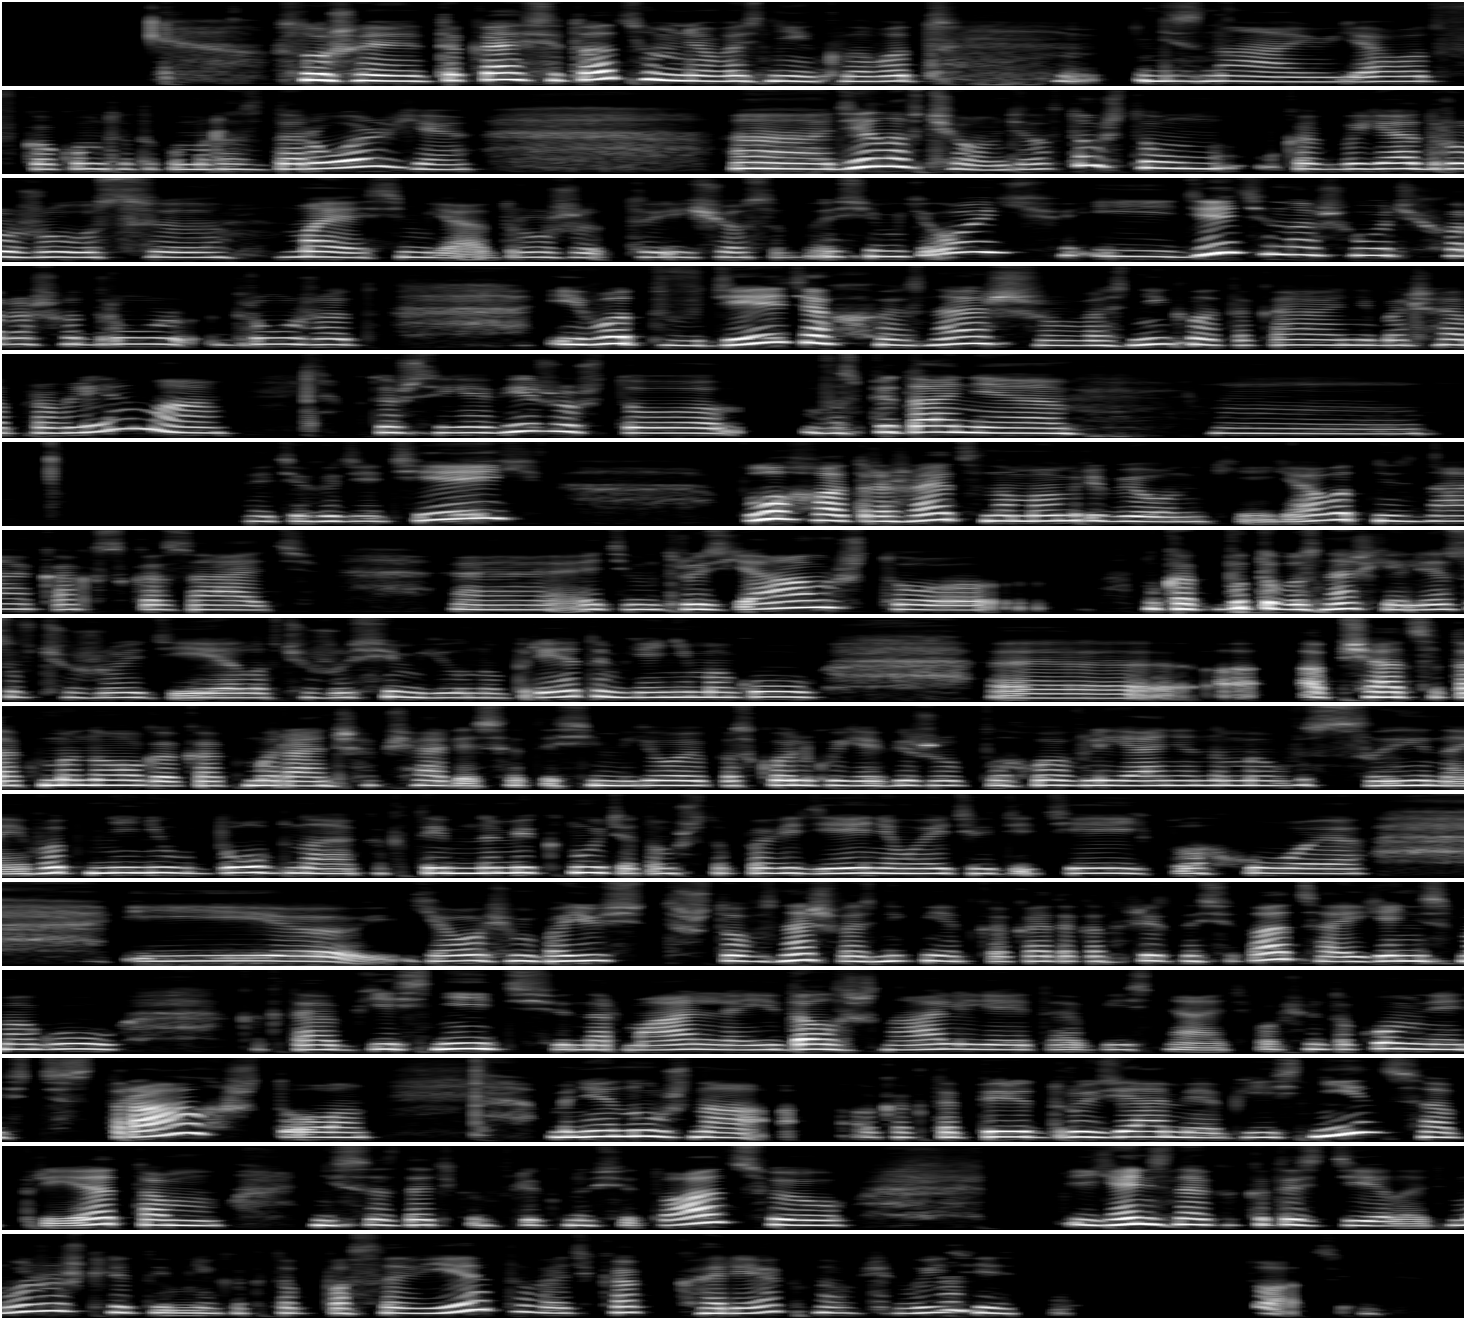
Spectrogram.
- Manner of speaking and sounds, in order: other background noise; unintelligible speech
- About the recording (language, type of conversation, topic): Russian, advice, Как сказать другу о его неудобном поведении, если я боюсь конфликта?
